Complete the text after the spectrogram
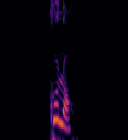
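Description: A woman's recorded voice says a single word clearly through a loudspeaker.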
